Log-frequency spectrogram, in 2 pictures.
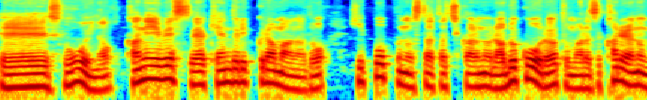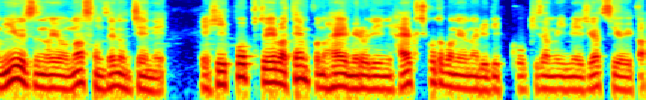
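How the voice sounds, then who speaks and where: A man's fairly low voice with a Japanese accent, very fast and with hardly any pauses. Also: lively intonation. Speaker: podcast host. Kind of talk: casual chat. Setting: home recording.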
